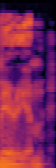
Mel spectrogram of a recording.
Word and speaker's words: Miriam: Miriam, pronounced Miriam I am with the final accent as is still heard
